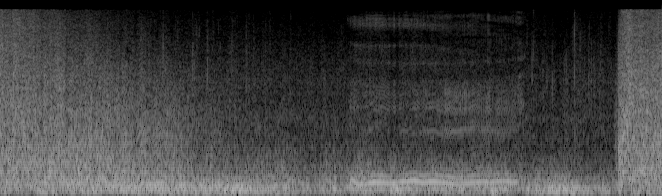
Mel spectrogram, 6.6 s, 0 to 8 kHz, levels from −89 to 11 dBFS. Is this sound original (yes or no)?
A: yes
